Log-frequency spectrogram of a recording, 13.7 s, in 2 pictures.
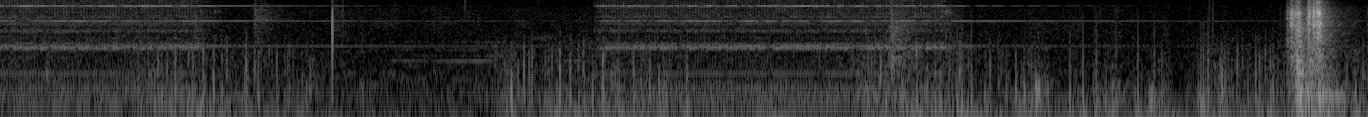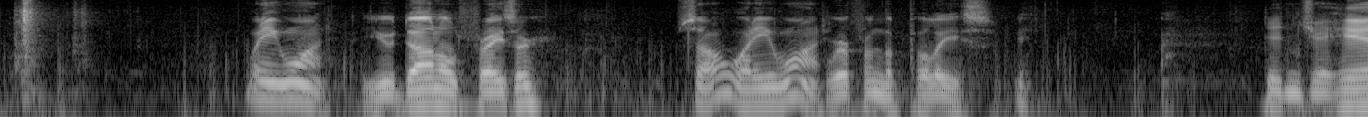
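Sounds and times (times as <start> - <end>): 
doorbell ringing: 0.0 - 2.2, 3.0 - 6.5
speech: 8.1 - 9.6, 10.3 - 12.1, 13.2 - 13.6.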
